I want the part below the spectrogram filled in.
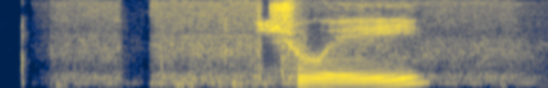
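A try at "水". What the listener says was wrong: Shui. Gitu, shui. Tapi nada naik.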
